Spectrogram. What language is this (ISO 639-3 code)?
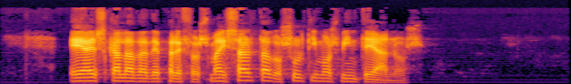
glg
